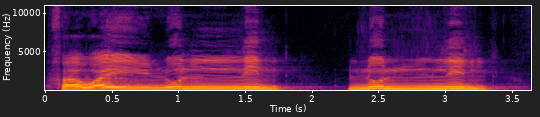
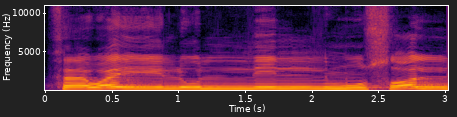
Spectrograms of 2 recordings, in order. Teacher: То есть танвин уходит полностью в лям. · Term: идгам биля гунна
